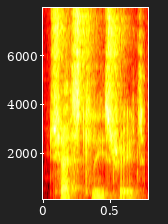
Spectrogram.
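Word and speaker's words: Chester-le-Street: It's a town, but it's called Chesley Street. It's spelt Chester Le Street. Ah, yes. Chester, the street, French. Yeah. But we all say Chesley Street. Twice as confusing as you could be.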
